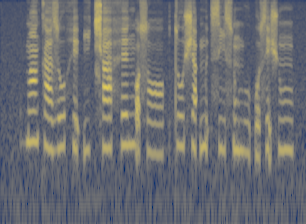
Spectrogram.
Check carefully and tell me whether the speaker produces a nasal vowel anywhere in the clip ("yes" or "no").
yes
